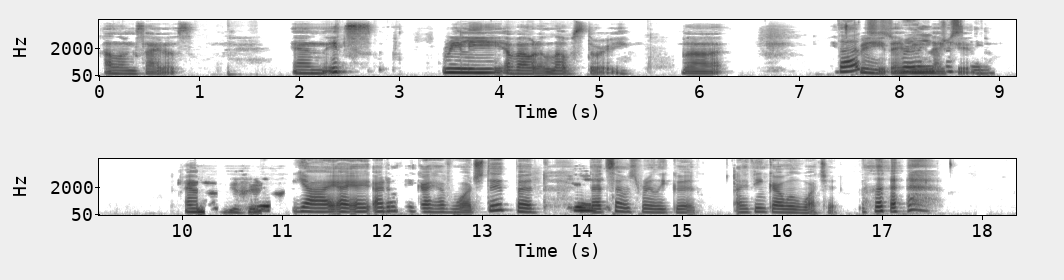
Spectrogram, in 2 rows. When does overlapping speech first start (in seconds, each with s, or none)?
7.5 s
